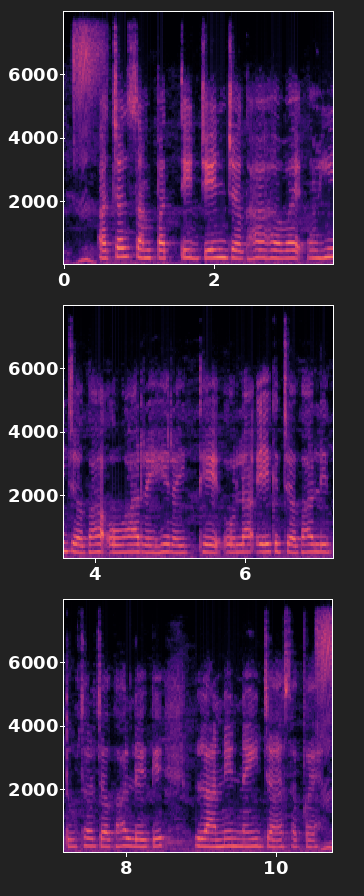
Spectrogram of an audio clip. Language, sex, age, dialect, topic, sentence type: Chhattisgarhi, female, 36-40, Central, banking, statement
